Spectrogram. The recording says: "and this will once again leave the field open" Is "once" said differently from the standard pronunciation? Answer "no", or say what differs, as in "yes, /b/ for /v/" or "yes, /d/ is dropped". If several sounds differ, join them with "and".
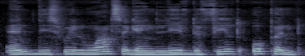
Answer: no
